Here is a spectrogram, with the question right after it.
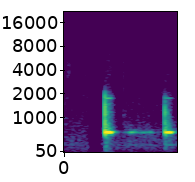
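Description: A WhatsApp call ringing out on a phone, two short electronic tones about three quarters of a second apart, fairly quiet in an otherwise silent room.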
